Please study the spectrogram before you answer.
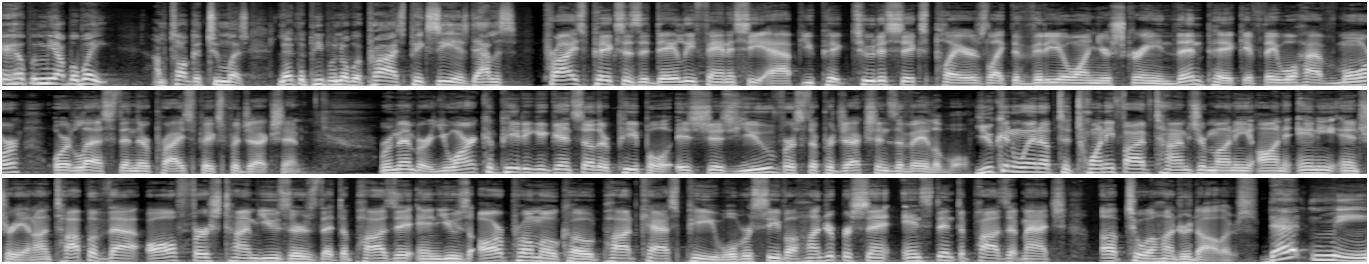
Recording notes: we’re back recording from the Smoove's Hair Gallery Barbershop in Las Vegas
